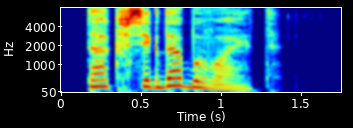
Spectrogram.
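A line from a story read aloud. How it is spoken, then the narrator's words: Calm voice. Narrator (Russian): голос Мармеладовой звучал спокойно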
